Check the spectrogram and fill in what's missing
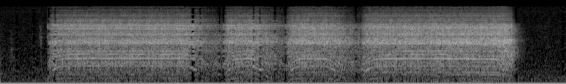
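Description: A cordless screwdriver drives screws into plastic parts of a Maverick Phantom XT: a steady high-pitched motor whine runs in four bursts, with short pauses between them, close and loud.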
